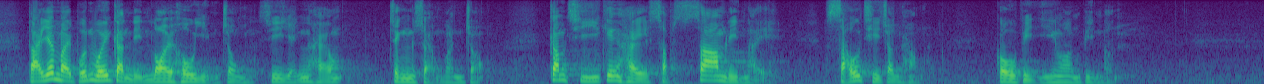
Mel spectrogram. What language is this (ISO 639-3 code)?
yue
